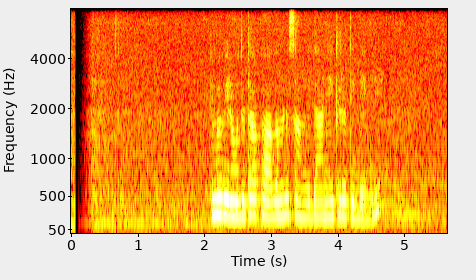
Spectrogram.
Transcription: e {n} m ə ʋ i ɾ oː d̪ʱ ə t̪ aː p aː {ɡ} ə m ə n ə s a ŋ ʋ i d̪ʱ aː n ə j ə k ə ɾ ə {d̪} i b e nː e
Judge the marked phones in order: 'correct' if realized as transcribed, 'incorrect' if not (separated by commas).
incorrect, correct, incorrect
